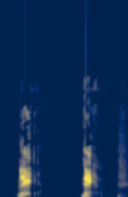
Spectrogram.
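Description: A voice imitates a cat retching and projectile vomiting onto stairs: three guttural heaving bursts, two fuller ones followed by a shorter, weaker one, with no other sounds around them.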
